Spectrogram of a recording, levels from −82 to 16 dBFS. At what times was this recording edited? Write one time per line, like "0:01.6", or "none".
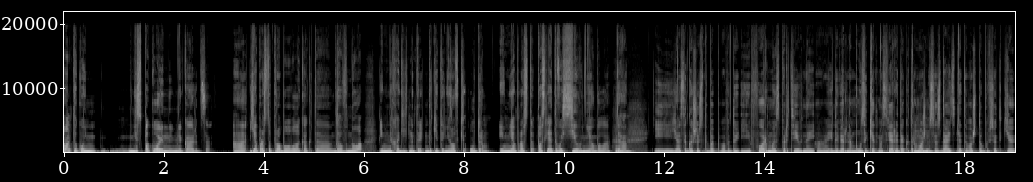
0:11.0
0:15.0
